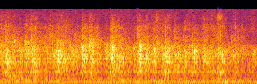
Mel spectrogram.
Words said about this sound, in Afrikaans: kom ons gee gou geleentheid, kom ons klap eerst lekker hande, daar is hy.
